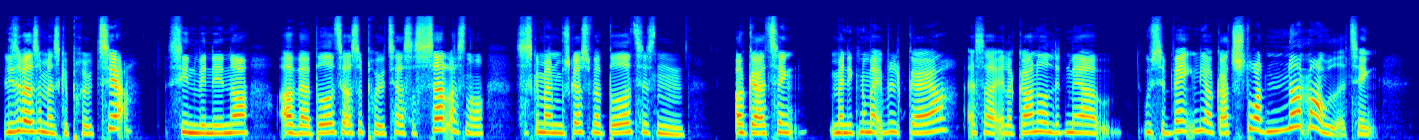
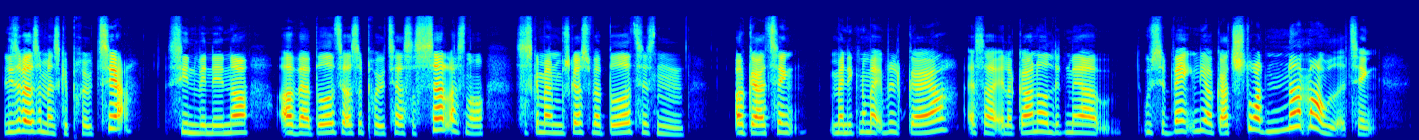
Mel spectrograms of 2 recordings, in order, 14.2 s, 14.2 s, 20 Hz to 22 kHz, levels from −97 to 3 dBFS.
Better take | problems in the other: first | thin; very; fading below 550 Hz

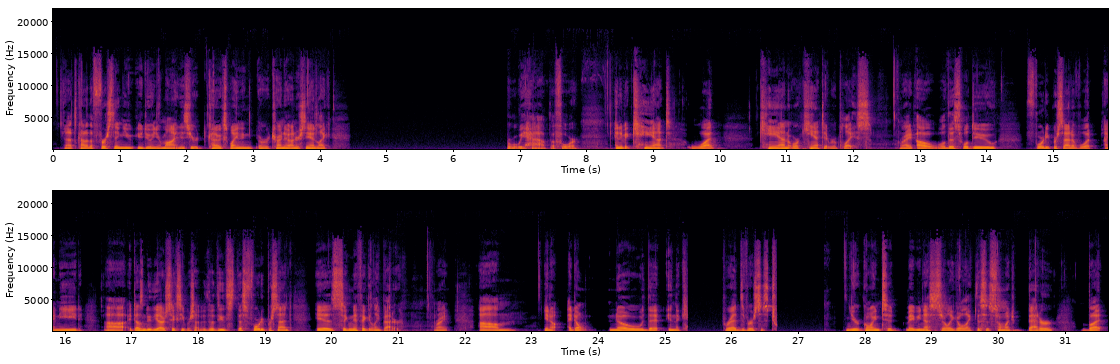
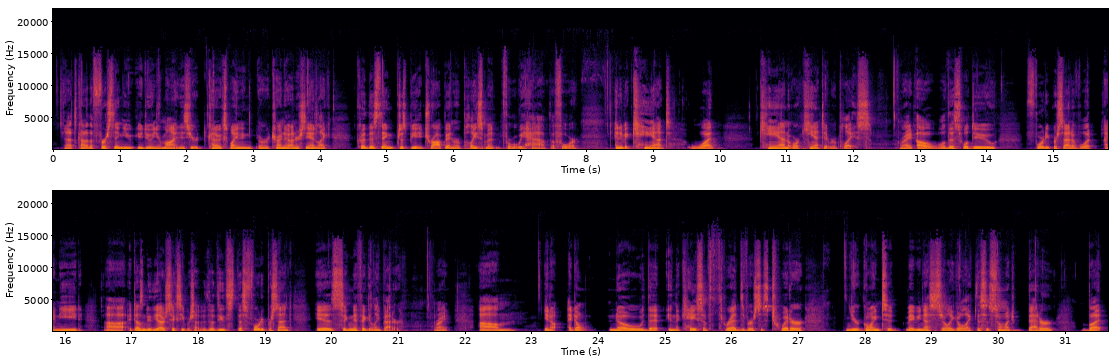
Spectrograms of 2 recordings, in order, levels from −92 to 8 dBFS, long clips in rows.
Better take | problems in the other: second | audio cutting out; at 4.5 s for 2.5 s, at 25 s for 0.5 s and at 27 s for 0.5 s

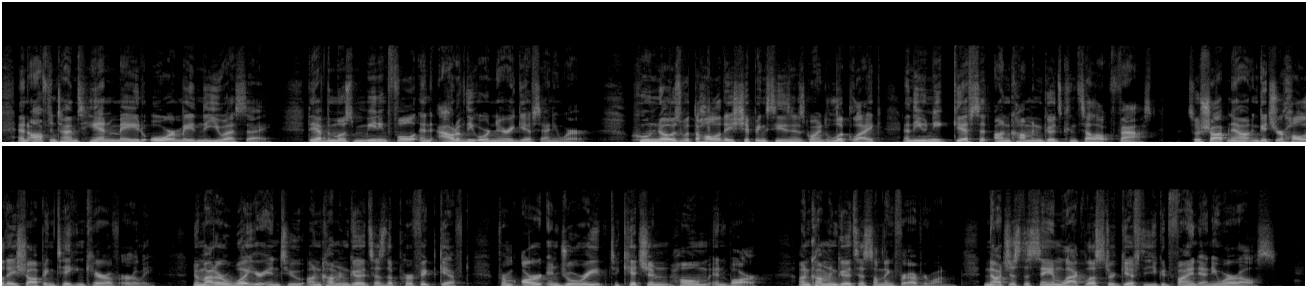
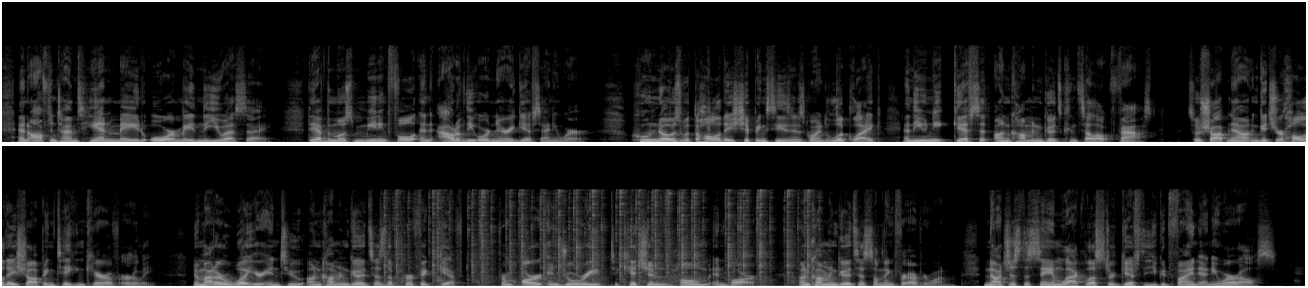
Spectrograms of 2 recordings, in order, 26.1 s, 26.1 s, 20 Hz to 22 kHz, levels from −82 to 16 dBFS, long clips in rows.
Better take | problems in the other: first | keyboard typing; noticeable; from 17 to 21 s; peak 9 dB below the speech

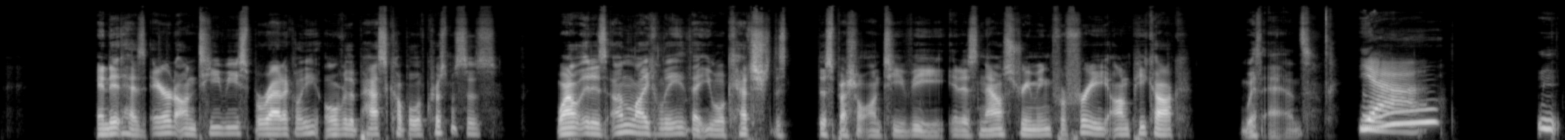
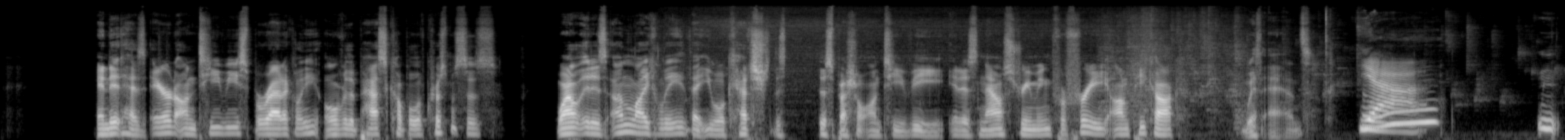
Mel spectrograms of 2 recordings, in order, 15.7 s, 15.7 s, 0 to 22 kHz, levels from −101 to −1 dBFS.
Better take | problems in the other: first | household noises; faint; from 6.5 s on; 30 dB below the speech

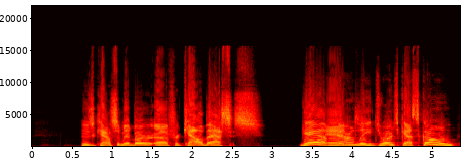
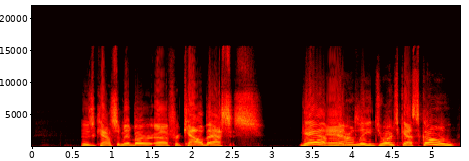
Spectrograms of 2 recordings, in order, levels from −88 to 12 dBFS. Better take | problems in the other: neither | distortion; slight; 10 dB below the speech; the same in both

